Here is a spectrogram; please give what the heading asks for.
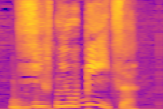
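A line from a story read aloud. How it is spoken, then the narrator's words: Shouted reply. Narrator (Russian): закричала в ответ Катибри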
